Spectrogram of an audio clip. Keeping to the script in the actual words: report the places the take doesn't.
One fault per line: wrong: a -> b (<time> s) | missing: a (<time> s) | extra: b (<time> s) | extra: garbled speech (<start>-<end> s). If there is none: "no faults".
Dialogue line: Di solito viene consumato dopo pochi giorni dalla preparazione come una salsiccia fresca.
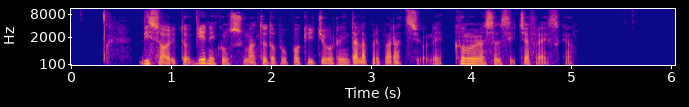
no faults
